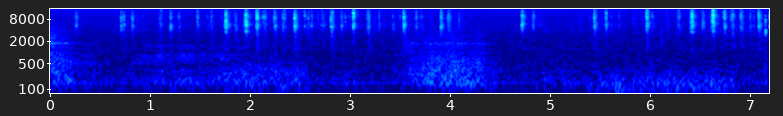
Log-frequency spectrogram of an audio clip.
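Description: Faint computer keyboard typing: irregular runs of light keystrokes as a line of text is typed.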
